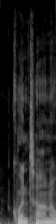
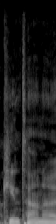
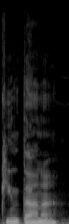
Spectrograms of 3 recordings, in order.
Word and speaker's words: Quintana: Did I pronounce your last name correct? Or is it Quintana? – Yeah, that's the Americanized pronunciation. So Quintana works. – But it's Quintana. – Quintana is the, it's Puerto Rican by descent. Quintana is how you would hear it said in my dad's house.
